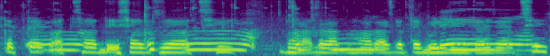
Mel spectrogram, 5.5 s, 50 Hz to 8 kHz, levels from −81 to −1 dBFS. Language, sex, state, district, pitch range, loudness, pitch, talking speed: Odia, female, Odisha, Khordha, 190-290 Hz, -12 LUFS, 200 Hz, 140 wpm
